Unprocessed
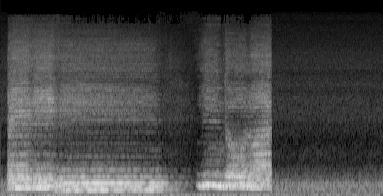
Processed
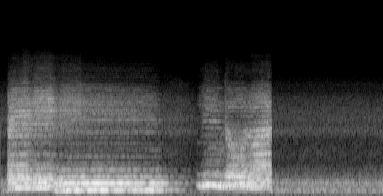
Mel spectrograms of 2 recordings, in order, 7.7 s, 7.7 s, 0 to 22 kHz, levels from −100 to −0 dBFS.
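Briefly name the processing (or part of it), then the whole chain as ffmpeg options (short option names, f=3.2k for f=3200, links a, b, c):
bass cabinet: -filter_complex "[0:a]highpass=73,equalizer=f=120:t=q:w=4:g=9,equalizer=f=200:t=q:w=4:g=-5,equalizer=f=300:t=q:w=4:g=6,equalizer=f=1.4k:t=q:w=4:g=9,lowpass=f=2.2k:w=0.5412,lowpass=f=2.2k:w=1.3066,asettb=1/sr,asplit=3[a][b][c];[a]atrim=end=0.444[d];[b]atrim=start=0.44:end=1.62,asetpts=PTS-STARTPTS,afade=t=in:d=0.004:c=qsin,afade=t=out:st=1.176:d=0.004:c=qsin,equalizer=f=7k:w=0.3:g=5.5[e];[c]atrim=start=1.616[f];[d][e]acrossfade=d=0.004:c1=hsin:c2=qsin[g];[g][f]acrossfade=d=0.004:c1=qsin:c2=hsin,volume=5dB"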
